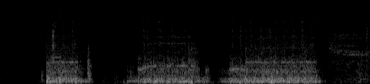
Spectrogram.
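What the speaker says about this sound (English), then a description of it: "I'm going to understitch starting at the center back down one end" Sewing machine understitching a bodice facing, running in three bursts of steady motor hum and needle clatter with short pauses between, close and fairly quiet.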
